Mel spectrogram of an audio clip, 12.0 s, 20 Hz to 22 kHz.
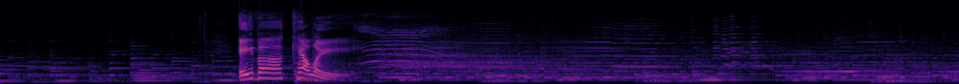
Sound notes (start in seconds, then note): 3.7 audience cheering; 8.7 instrumental music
